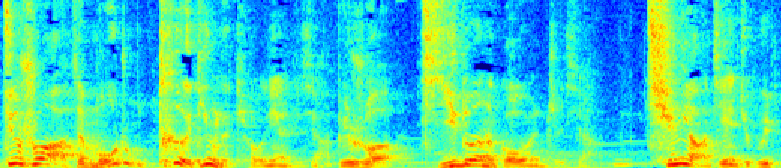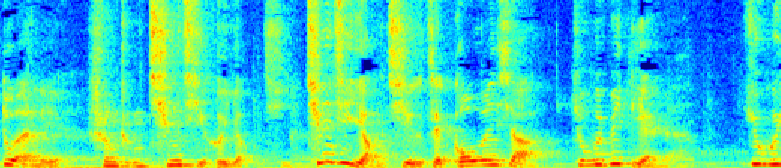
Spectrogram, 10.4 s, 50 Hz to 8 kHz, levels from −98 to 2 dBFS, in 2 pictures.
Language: Chinese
